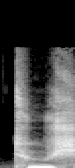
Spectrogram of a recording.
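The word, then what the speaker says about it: touché: touche. – For the listeners at home, this is spelled T-O-O space S-H-A-Y.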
